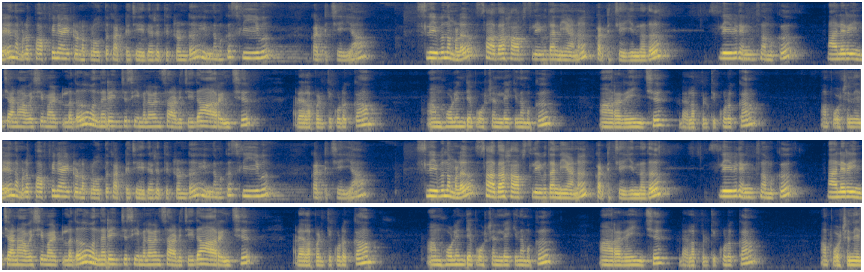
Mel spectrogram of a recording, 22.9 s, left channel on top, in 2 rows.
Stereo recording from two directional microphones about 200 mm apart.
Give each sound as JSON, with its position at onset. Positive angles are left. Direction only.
{"t": 0.0, "sound": "speech", "side_deg": -15}
{"t": 17.1, "sound": "speech", "side_deg": -10}
{"t": 22.4, "sound": "speech", "side_deg": -35}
